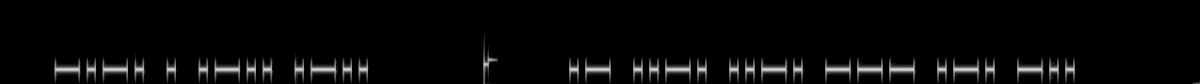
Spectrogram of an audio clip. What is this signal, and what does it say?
Morse code, heard as a keyed tone, about 15 wpm, 700 Hz. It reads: CELL AFFORD
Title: Sentences from Top 1100 Words - New Word Drill - 15wpm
